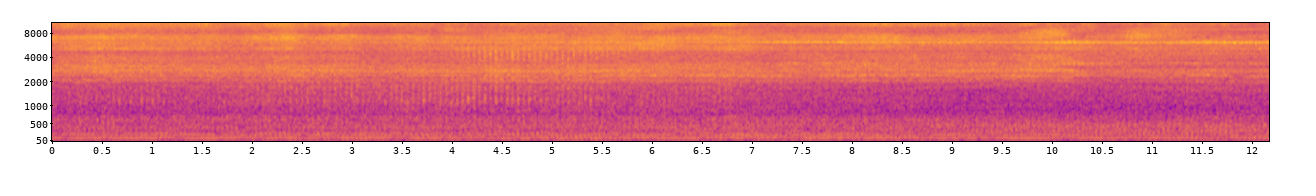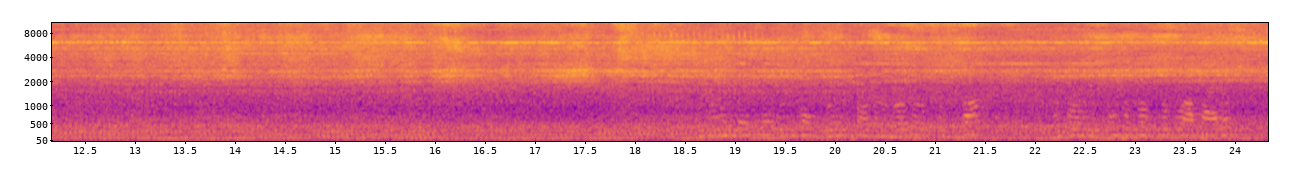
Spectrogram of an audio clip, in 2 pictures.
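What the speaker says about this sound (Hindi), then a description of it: "किस तरह से जयपुर के आसमान पर सेना के ये हेलीकॉप्टर गरज रहे हैं" A steady, loud engine drone of Indian Army helicopters over Jaipur fills the air continuously, with a low rumbling throb passing overhead, broadband and unbroken throughout.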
